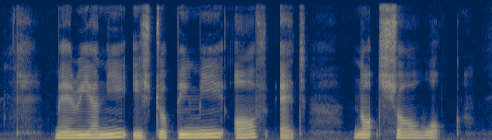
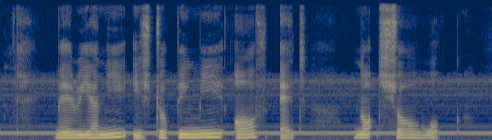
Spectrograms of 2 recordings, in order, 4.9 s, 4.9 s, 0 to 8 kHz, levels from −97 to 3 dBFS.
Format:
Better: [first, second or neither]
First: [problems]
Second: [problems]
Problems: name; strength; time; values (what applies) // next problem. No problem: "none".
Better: first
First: none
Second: background sound (Telephone); 15 dB below the speech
